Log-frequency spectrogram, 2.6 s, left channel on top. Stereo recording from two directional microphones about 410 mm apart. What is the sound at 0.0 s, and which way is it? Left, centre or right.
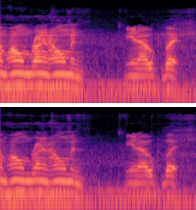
Speech, centre.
